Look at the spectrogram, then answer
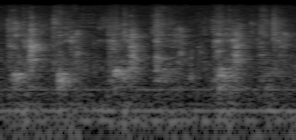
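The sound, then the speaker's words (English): Close, steady lapping of water as a pet drinks from its dish, wet slurping splashes repeating quickly and rhythmically, with no voices. “That's right, Lucas, get you some water. I didn't think about the fact that recording right next to the water dish was really the best idea.”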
